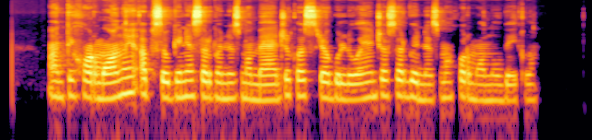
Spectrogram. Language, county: Lithuanian, Alytus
